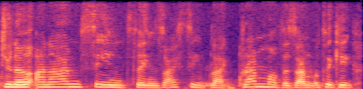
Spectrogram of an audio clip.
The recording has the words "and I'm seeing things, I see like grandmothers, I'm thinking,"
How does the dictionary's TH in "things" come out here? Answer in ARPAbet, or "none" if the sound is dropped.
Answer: TH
